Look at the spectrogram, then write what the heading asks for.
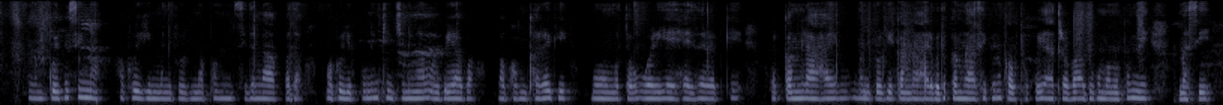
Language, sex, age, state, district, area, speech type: Manipuri, female, 30-45, Manipur, Bishnupur, rural, spontaneous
